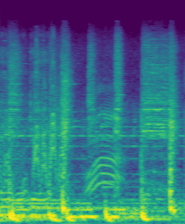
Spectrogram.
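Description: Hip hop beat playing from vinyl, with record-scratch sweeps rising and falling in pitch over it, the clearest about a second in.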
